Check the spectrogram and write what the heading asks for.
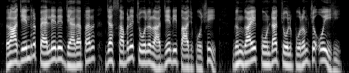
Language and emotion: Dogri, neutral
